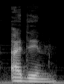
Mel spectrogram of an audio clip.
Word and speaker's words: Adam: Bref, moi les amis, je m'appelle Adem. Alors petite particularité les amis, c'est ça qui est drôle dans mon nom, c'est que je m'appelle Adem à l'oral mais ça s'écrit Adam.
